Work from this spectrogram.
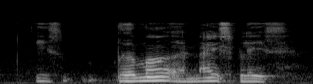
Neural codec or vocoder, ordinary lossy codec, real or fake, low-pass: codec, 16 kHz in and 24 kHz out, 2.2 kbps, FireRedTTS-2 codec; none; fake; 7.2 kHz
